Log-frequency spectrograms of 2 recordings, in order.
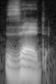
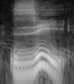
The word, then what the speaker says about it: Z: In British English, we usually call this the letter Z. In American English, this letter is pronounced Z, which can cause some confusion for those looking at the alphabet in other countries.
